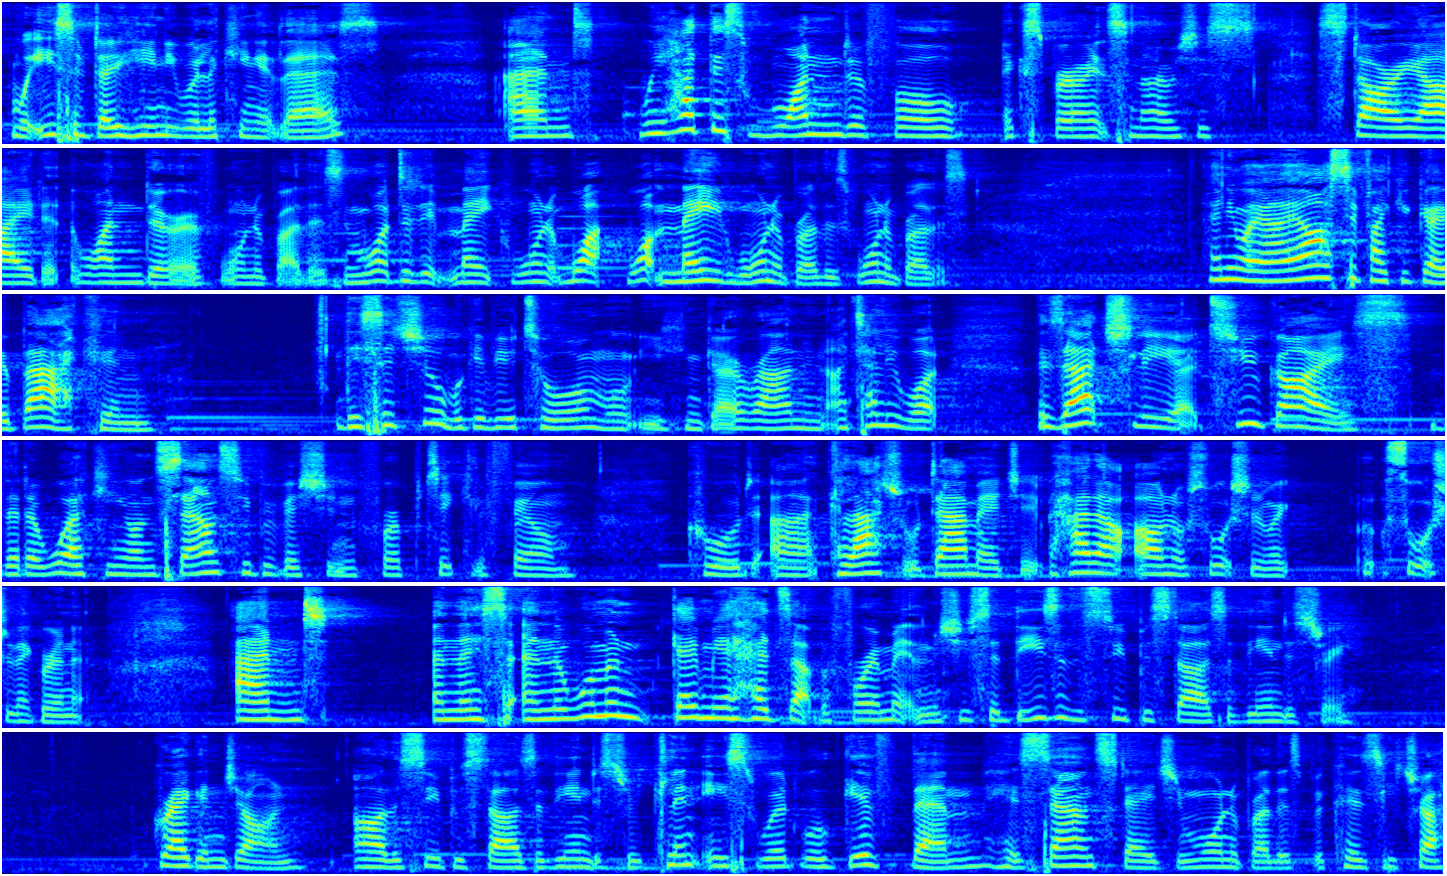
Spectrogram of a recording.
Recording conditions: live audience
